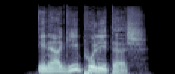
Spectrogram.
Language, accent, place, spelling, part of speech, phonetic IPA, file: German, Germany, Berlin, energiepolitisch, adjective, [enɛʁˈɡiːpoˌliːtɪʃ], De-energiepolitisch.ogg
- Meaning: energy policy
